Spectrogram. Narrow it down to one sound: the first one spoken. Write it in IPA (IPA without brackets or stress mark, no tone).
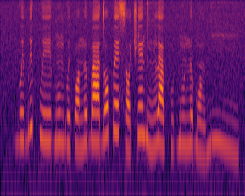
ɡʷ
